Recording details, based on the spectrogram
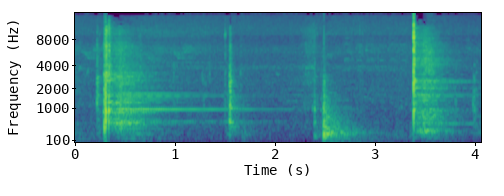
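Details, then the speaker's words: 1949 John Deere Model A two-cylinder tractor, clutch just adjusted by evenly tightening three pressure bolts: four sharp metallic over-center snaps with ringing tails as lever is worked; clutch engaging firmly, properly adjusted. "again just um pushing the lever back to disengage it and you can hear that click that's um what you should hear a nice snap as it"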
